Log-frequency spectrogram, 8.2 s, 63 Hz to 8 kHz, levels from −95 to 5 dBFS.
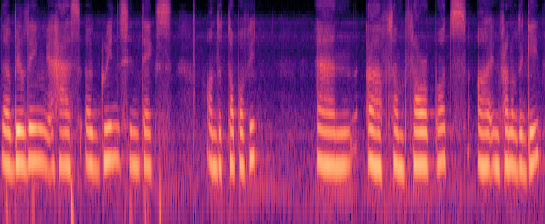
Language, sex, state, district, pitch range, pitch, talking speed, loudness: English, female, Nagaland, Dimapur, 225-245 Hz, 230 Hz, 160 wpm, -18 LUFS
